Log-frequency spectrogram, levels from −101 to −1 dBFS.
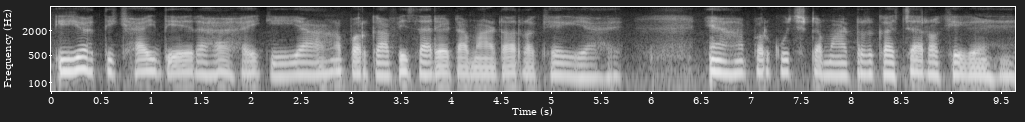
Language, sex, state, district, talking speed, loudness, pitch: Hindi, female, Bihar, Patna, 135 wpm, -19 LUFS, 155 Hz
